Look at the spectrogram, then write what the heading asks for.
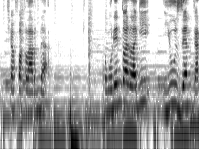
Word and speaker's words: yüzen: Kemudian itu ada lagi yüzen kan, ada U yang titik 2 di atas. Jadi kalau yang ada titik 2 di atas pokoknya bacanya mulutnya harus monyong. Jadi misalkan kan kalian mungkin bacanya yüzen kan, tapi harusnya dibacanya yüzen. Jadi bibirnya monyong.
